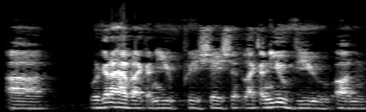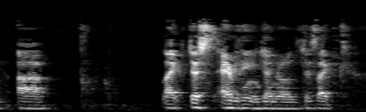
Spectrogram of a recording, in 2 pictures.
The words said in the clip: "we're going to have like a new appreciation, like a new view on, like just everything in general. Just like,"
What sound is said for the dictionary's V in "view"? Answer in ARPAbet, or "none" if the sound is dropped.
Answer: V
